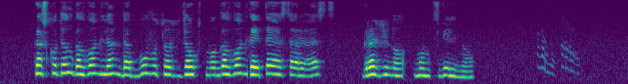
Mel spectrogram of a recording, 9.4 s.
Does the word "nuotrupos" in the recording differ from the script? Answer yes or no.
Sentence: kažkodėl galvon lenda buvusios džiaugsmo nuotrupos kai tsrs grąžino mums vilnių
yes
